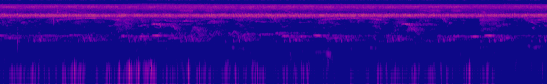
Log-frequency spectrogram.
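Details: Asian koel giving its kuhu-kuhu call in the month of Jyoishtho, early summer: a series of short repeated mid-pitched notes, several per second, under a loud steady high insect drone.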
